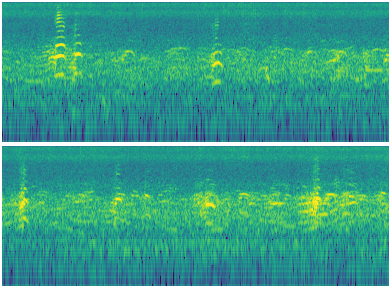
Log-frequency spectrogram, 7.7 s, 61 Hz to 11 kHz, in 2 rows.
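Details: Sandhill cranes at the Montezuma National Wildlife Refuge Visitor Center pool, 20 November 2021: a steady murmur of many distant calling birds, with louder rolling calls standing out about every one to two seconds.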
